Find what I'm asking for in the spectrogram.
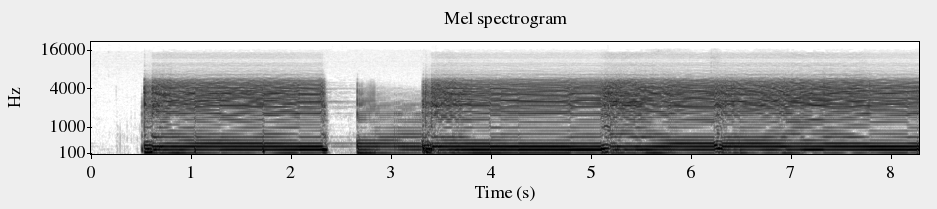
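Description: Distorted electric guitar played through the drive effect of a Roland VG-99 modeling processor, loud sustained chords ringing with a harmonically dense, gritty tone, broken by a brief dropout and a few re-struck chords.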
